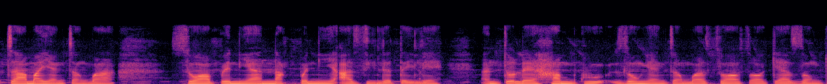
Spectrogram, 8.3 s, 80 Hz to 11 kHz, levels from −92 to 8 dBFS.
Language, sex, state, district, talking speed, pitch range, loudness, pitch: Wancho, female, Arunachal Pradesh, Longding, 180 wpm, 180-190 Hz, -18 LUFS, 185 Hz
